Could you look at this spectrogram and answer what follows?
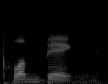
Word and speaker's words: plumbing: the language English when if you look it's spelled plumbing. There's a B in it. Just this language sucks. Just going to make that clear. Like if I pluming there does not need to be a B in that sentence or that word, but whatever.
